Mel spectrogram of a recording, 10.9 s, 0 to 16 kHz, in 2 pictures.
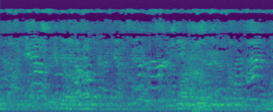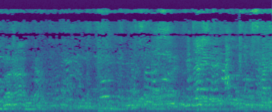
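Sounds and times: people chattering: 0.0 - 10.9.

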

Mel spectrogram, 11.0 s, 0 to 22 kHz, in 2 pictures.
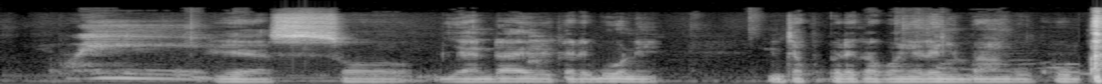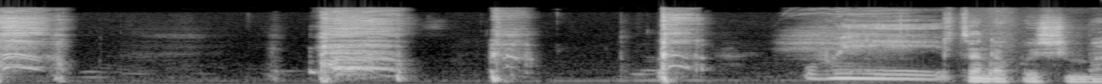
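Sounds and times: man coughing: 5.4 - 5.9, 7.0 - 8.2, 8.8 - 9.1.

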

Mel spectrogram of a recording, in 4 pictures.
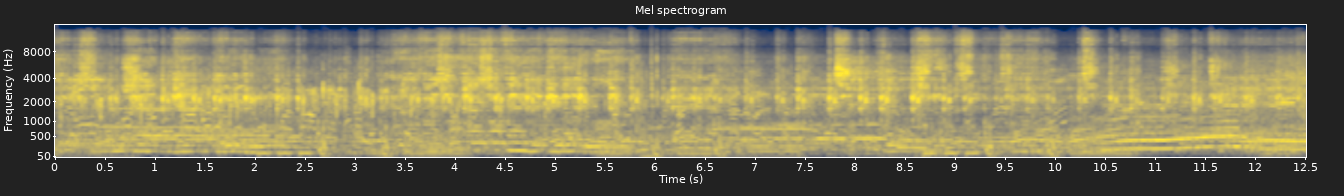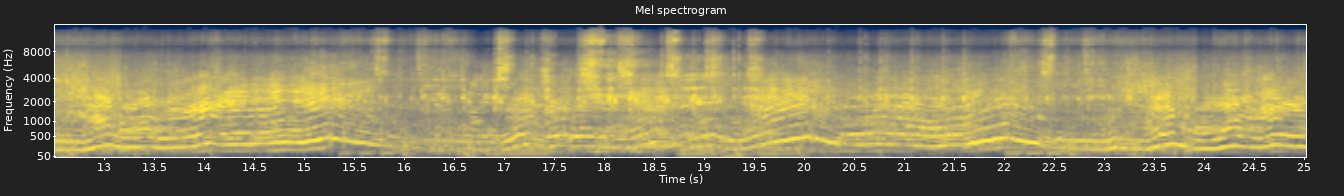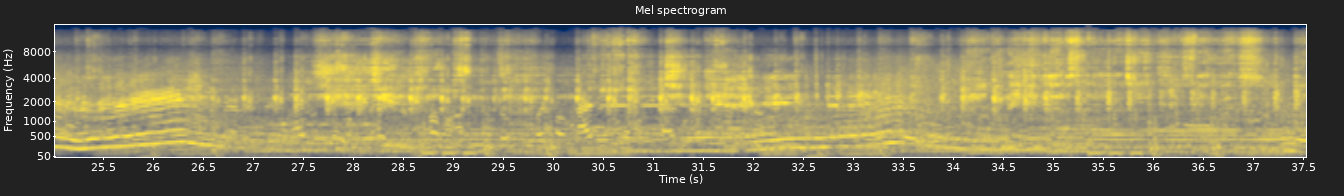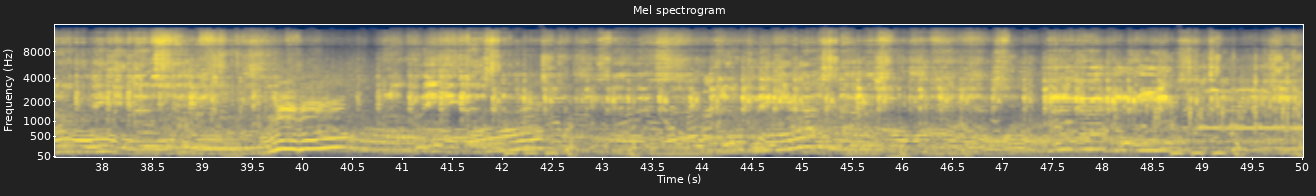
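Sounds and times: motorcycle engine revving: 0.0 - 50.0.

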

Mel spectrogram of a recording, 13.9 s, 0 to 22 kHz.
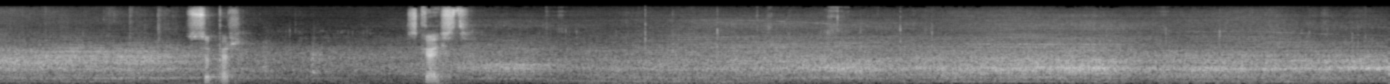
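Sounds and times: distant town traffic: 0.0 - 13.9.

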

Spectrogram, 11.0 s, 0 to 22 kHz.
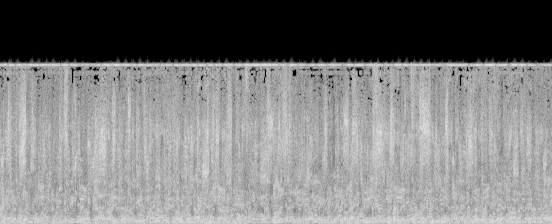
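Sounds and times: babble of many voices: 0.0 - 11.0.

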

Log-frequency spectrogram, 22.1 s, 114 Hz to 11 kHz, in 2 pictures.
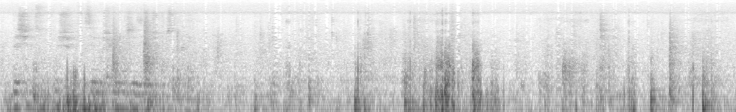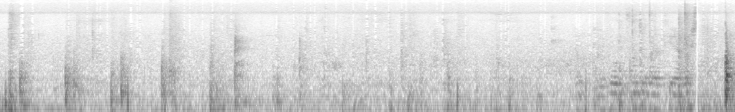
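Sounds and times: footsteps on wooden floorboards: 1.4 - 22.0.

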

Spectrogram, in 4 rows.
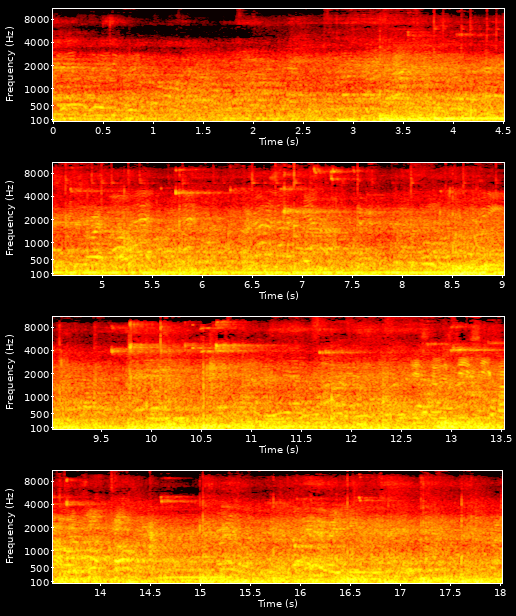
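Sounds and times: sports shoes squeaking: 3.2 - 17.4.

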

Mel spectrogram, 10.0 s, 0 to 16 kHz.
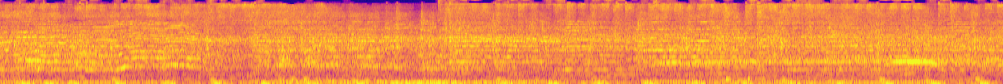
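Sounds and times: crowd yelling: 0.0 - 10.0
male singer: 0.0 - 10.0
pop band playing: 0.0 - 10.0.

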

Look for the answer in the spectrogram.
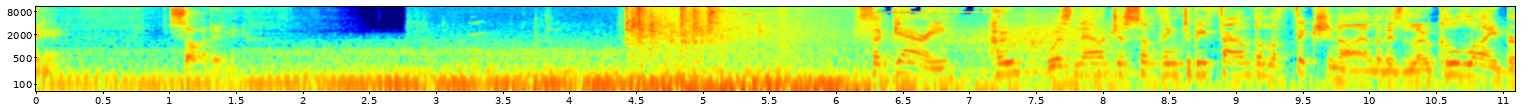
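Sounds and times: low rumbling soundtrack drone: 0.0 - 10.8.

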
